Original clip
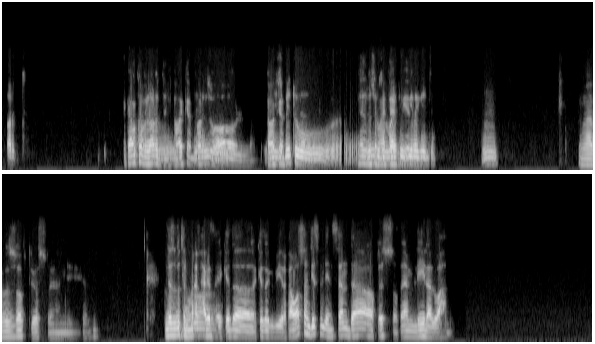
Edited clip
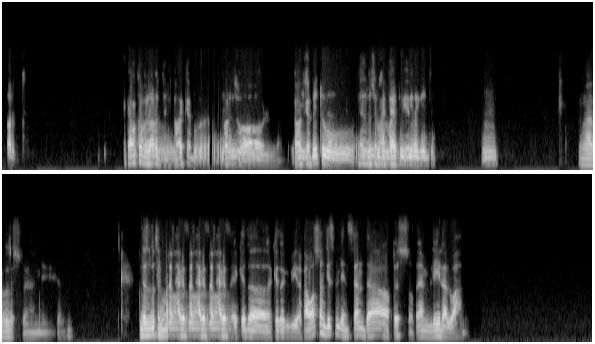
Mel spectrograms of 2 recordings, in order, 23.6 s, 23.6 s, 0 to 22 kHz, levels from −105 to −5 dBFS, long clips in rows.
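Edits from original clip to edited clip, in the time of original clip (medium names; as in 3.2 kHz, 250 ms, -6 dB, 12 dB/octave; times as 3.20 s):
6.49–7.03 s: move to 3.85 s
12.00–12.51 s: delete
15.66–16.07 s: loop, 3 plays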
